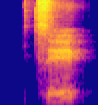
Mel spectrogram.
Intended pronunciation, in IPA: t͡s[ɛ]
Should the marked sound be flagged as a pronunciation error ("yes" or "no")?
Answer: yes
